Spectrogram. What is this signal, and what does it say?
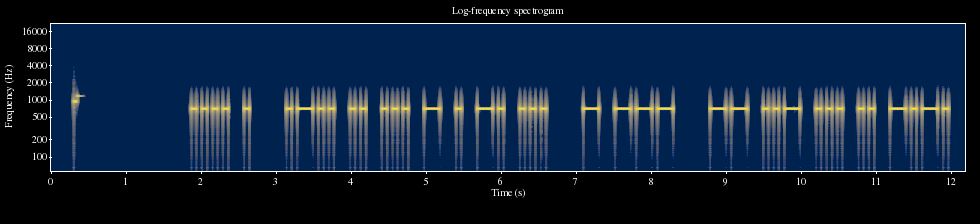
Morse code, heard as a keyed tone, about 17 wpm, 700 Hz. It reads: HE LISTENS TO MUSIC
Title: Additional Easy Phrases 17wpm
